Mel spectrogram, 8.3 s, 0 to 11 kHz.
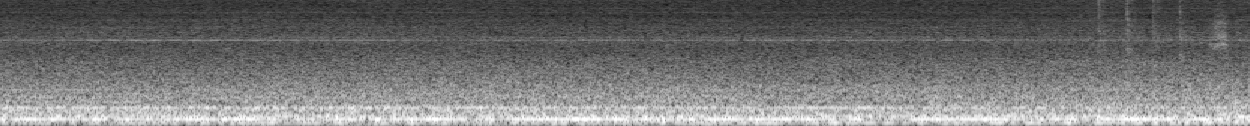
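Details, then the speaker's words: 2013 Mazak HCN 4000 Mark III CNC horizontal machining center, Y-axis full 23-inch ball screw stroke at 25% rapid: steady low hum, an even unbroken drone with no knocks or grinding; way covers working, axis travel normal. "nice full stroke of the ball screw, 23 inches of travel. Way covers are working good. Everything sounds good."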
